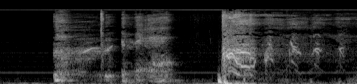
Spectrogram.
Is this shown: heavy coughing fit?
yes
